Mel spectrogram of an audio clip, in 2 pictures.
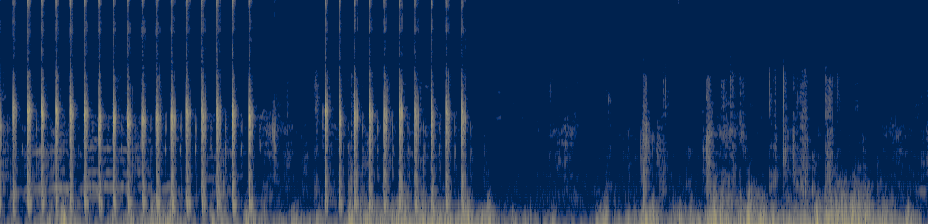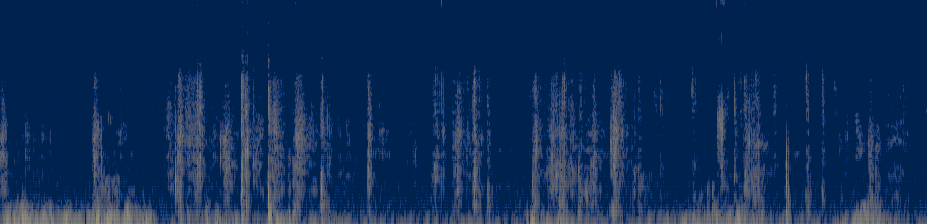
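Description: A donkey gives two loud, harsh, pulsing brays, then rustling and scattered clicks follow.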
